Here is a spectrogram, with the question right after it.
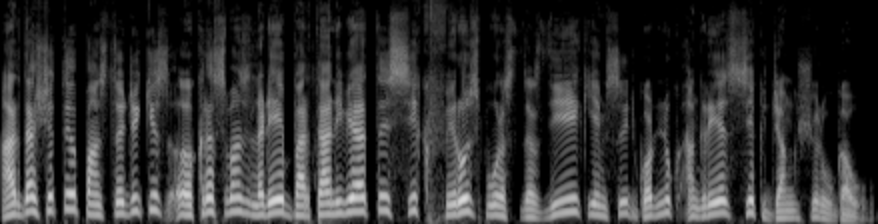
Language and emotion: Kashmiri, neutral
